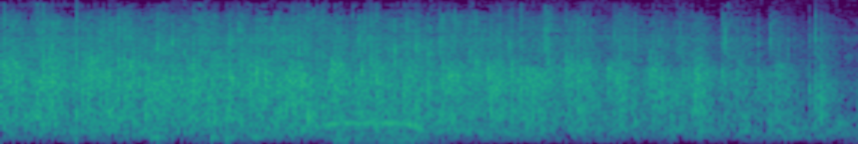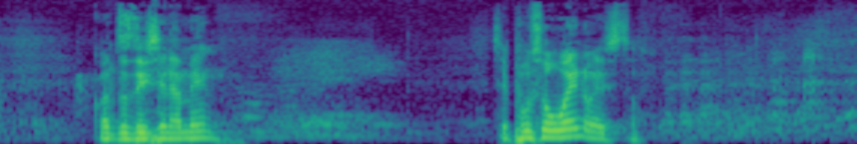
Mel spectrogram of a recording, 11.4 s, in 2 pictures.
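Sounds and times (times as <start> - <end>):
crowd clapping: 0.0 - 6.5
speech: 6.4 - 7.3, 9.0 - 10.1.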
